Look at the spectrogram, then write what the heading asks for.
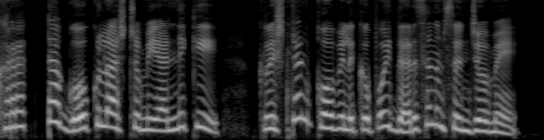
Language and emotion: Tamil, happy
